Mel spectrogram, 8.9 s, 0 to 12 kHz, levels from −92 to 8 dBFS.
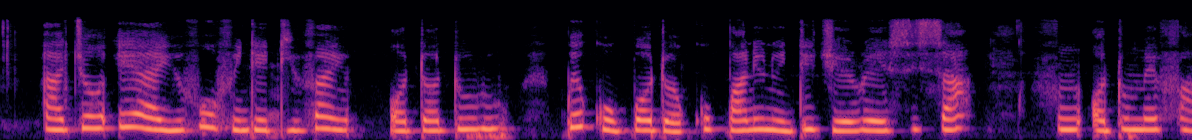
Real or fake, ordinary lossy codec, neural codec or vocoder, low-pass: real; Opus, 64 kbps; none; 7.2 kHz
